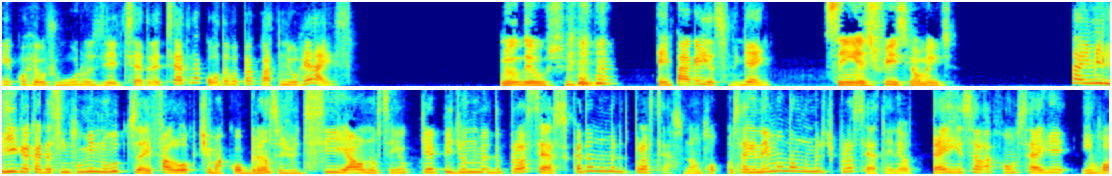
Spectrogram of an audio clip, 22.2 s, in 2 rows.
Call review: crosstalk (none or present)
none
